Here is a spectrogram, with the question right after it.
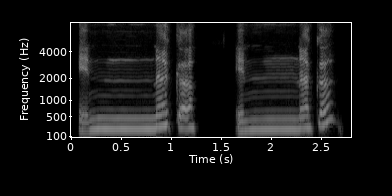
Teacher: انکا، انکا تشدید ہے، غنہ ہوگا، نون پہ تشدید ہو تو بڑا غنہ ہوتا ہے، اکمل یعنی آواز کو ناک میں دیر تک چھپایا جاتا ہے، لیکن کاف کو زیادہ نہیں کھینچیں گے۔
